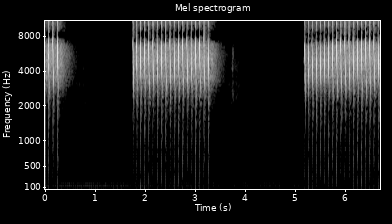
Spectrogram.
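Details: Bar-winged prinia, kristal song used as a training recording: three runs of rapid, sharp, high repeated notes, about ten per second, divided by silent gaps of one to two seconds.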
